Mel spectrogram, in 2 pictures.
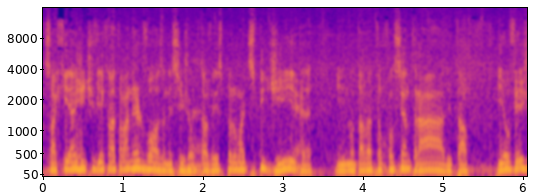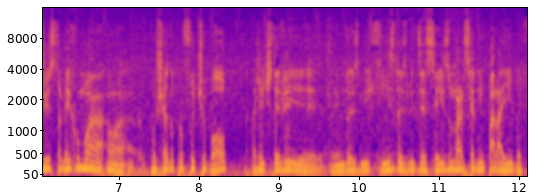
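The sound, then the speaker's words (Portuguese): Steady heavy rain hisses in the background, heard through the wide-open windows of a studio, beneath continuous conversation between people talking. “Cara, esse barulho que você está ouvindo aí é de chuva, chuva viu, gente?”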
